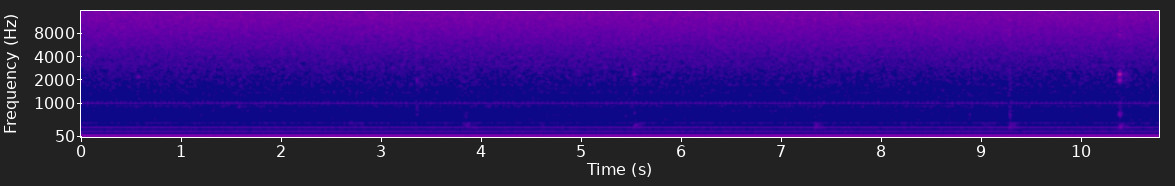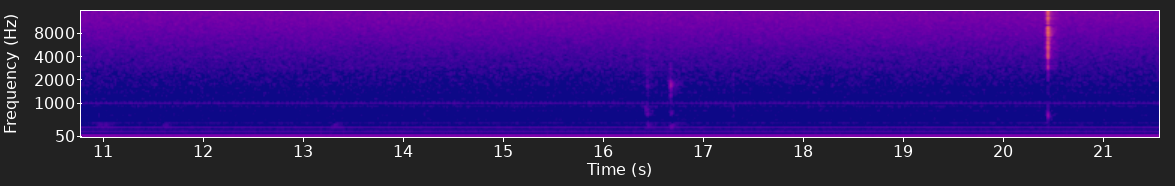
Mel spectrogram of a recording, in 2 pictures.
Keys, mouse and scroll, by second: 2.6-5.6 scroll down 10, 7.3-8.3 scroll down 4, 9.3-12.6 scroll down 9, 13.4-14.2 scroll down 2, 20.4-21.5 drag.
